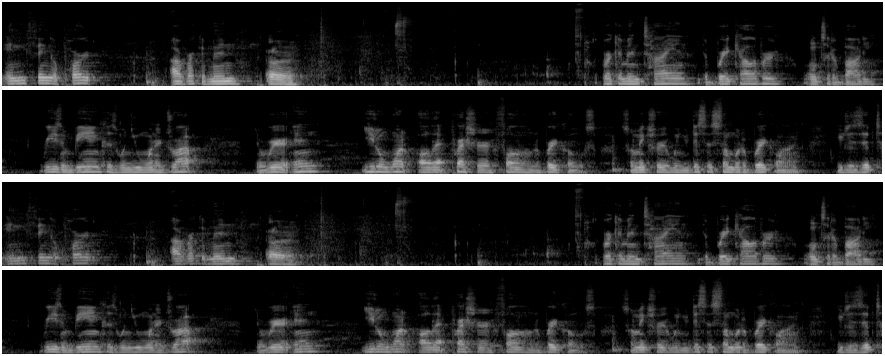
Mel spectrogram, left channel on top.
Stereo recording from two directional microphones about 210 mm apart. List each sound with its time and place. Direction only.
0.0 s a man's voice: 15° left (ahead or behind)
3.9 s a sound: 5° left (ahead or behind)
5.7 s speech: centre (ahead or behind)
